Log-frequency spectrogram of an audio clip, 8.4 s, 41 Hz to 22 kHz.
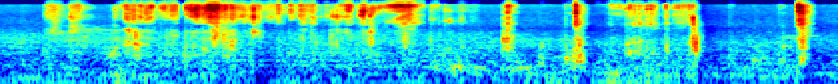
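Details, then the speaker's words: Epson L3110 printer with simultaneously blinking lights, after resetter reset and power cycle: sharp clicks and clattering bursts as carriage and feed cycle through startup/head cleaning; normal mechanism. "already moving, friends, we just have to wait for the process."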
